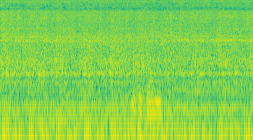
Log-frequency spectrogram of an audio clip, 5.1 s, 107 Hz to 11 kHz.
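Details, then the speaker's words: 1989 Mercedes 190E 2.6 automatic, cold after cooling off: a lumpy, wandering, uneven idle that runs rough until it reaches temperature. Owner suspects the idle module needs adjusting or replacing; it has sometimes fixed itself after heat cycles. "Because it had time to cool off, it runs rough until it gets up to temperature because of that idle module, whatever you want to call it, that needs to get adjusted or completely replaced."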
